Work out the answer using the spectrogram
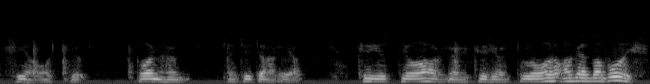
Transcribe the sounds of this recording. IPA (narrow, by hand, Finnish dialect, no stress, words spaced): siæ oːtːi ʋɑnhemp tæ tytær jɑ kirjutːi jo ɑːrnel kirjeː t tule hɑkemɑː pois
